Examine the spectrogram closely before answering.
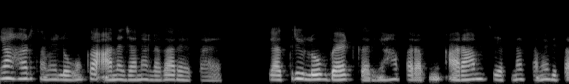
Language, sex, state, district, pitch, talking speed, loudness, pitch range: Hindi, female, Uttar Pradesh, Budaun, 220 Hz, 230 wpm, -24 LUFS, 210-235 Hz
